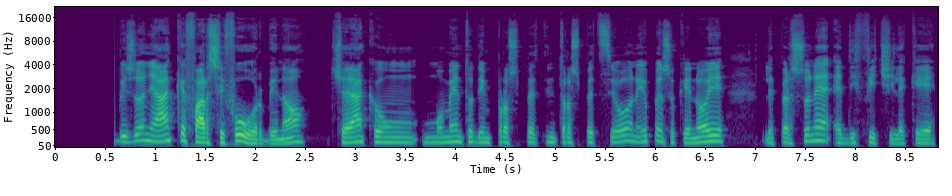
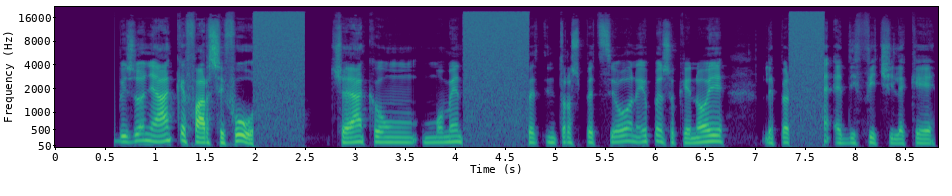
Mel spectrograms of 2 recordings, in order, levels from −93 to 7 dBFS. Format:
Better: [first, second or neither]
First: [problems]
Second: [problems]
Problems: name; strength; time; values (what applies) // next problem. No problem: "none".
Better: first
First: none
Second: audio cutting out; filled with static; at 2 s for 0.5 s, at 4 s for 0.5 s and at 7.5 s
